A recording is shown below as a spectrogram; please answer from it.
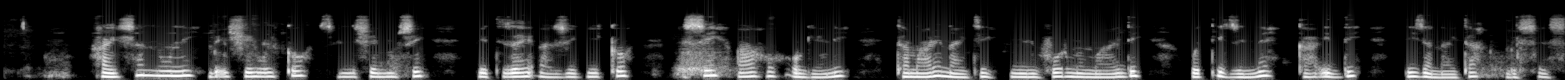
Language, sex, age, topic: Gamo, female, 36-49, government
